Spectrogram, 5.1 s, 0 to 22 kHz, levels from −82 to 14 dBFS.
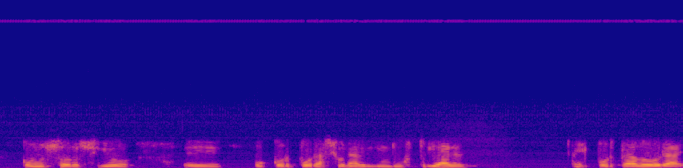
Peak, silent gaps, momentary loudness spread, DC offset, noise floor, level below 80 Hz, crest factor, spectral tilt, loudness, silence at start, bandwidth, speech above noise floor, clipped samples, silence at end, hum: -4 dBFS; none; 13 LU; under 0.1%; -58 dBFS; -66 dBFS; 16 dB; -7 dB/octave; -22 LUFS; 0.2 s; over 20 kHz; 38 dB; under 0.1%; 0 s; none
